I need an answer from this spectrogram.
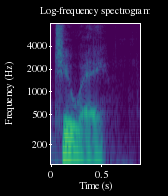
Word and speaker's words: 2wai: And for those listening, it's uh the company is 2WI uh pronounced uh two-way.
